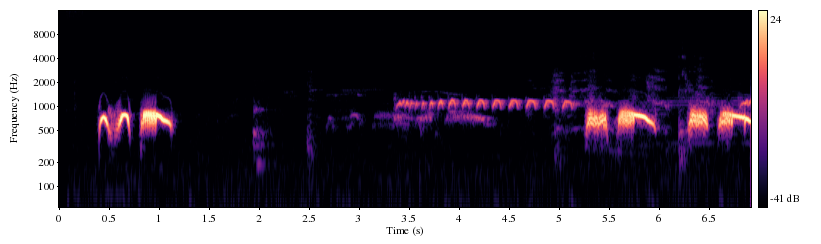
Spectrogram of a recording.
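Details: Lure spotted dove cooing and calling: two loud, hooting coo phrases with a downward-curving final note, then a fast run of about fifteen even, ticking pulses, followed by more throaty coos.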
